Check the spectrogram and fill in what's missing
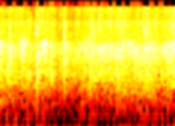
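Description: A crowd applauds steadily, a dense wash of clapping hands that holds at an even level.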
